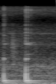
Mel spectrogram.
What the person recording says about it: Outside wall, kind of hear it, it rings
